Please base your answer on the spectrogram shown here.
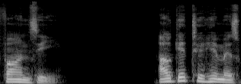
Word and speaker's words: Fonzie: Pronounced Fonzie.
